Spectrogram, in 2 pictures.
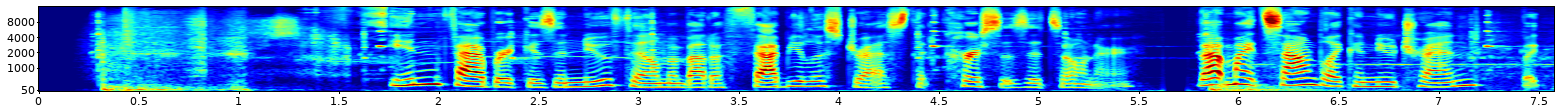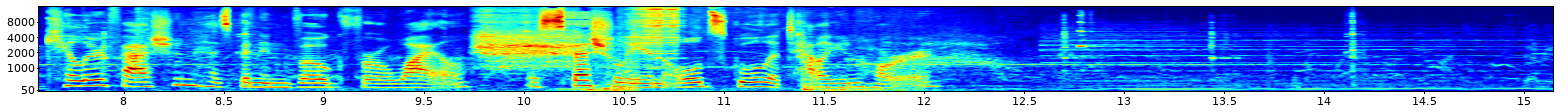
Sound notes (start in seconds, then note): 1.0 eerie tones; 12.2 woman screaming; 13.0 eerie tones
